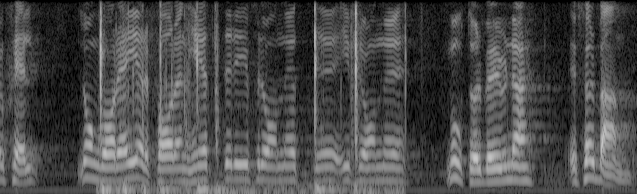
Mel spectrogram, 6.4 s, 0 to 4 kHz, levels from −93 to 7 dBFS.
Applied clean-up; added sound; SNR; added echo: none; Typing; 3 dB; none.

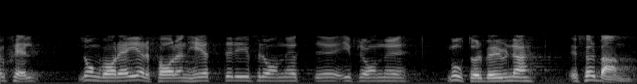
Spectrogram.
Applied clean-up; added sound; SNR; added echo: none; none; none; none.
